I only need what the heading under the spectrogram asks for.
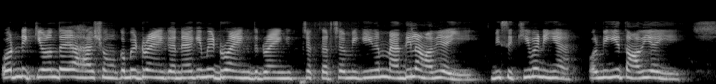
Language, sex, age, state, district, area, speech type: Dogri, female, 18-30, Jammu and Kashmir, Jammu, rural, spontaneous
